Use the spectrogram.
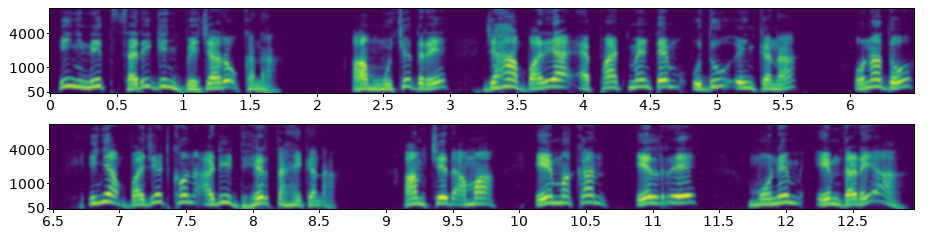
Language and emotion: Santali, angry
